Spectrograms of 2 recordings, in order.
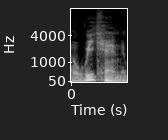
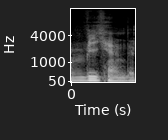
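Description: First: It starts with rounded lips, a w sound. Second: It starts with teeth on lip, a v sound. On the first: The speaker calls it right. "嘴撅起来weekend" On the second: The speaker calls it wrong. "不是weekend，注意不是上齿咬下唇啊"

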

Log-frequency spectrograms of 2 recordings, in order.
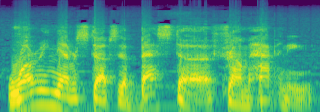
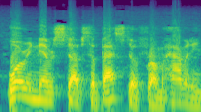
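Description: First: The sentence is spoken at a moderate pace. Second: The sentence is spoken very fast, in one breath. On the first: "跟上我的节奏。" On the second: "一口气最快语速"

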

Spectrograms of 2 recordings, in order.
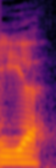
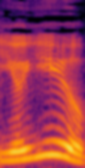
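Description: First: The vowel is reduced to a weak uh. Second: The vowel is a full oo sound. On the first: "变成a" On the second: "原来的o"

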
